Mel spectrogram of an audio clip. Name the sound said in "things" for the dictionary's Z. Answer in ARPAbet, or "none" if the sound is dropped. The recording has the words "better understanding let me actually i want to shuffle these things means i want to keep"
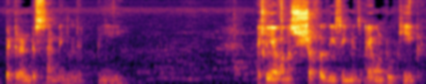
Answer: none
